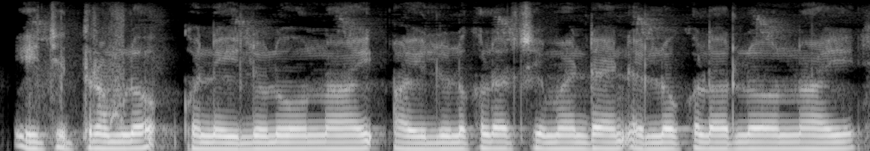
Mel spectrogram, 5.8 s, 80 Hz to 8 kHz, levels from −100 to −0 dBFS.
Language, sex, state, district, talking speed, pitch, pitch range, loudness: Telugu, male, Telangana, Mahabubabad, 145 wpm, 130 Hz, 130-135 Hz, -14 LUFS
